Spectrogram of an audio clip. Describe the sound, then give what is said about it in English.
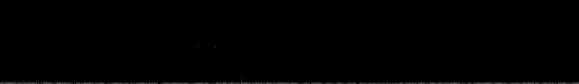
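Typing on a computer keyboard: faint, quick key clicks arrive in irregular clusters and short flurries with pauses between, alone with no voices. “Man, I cannot type at all today.”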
